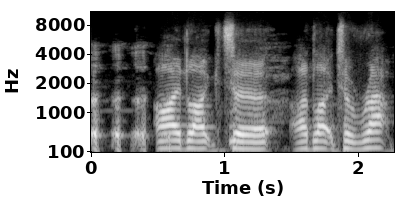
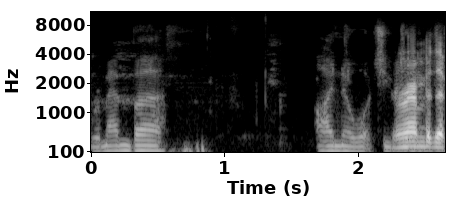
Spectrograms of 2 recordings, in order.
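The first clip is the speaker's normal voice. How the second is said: hushed threatening whisper, lower and quieter; 6 semitones lower, 10 dB quieter than usual. Whispering a threat to a character in a role-play game: whispering a threat in character. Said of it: "just whisper to him and says".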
